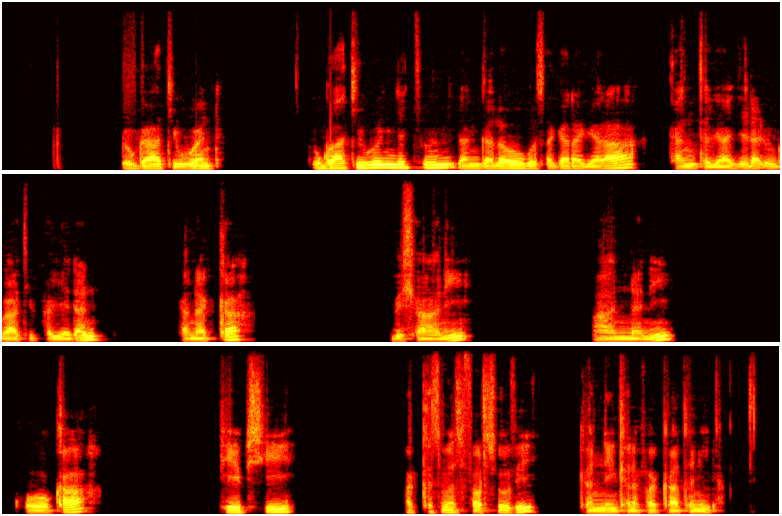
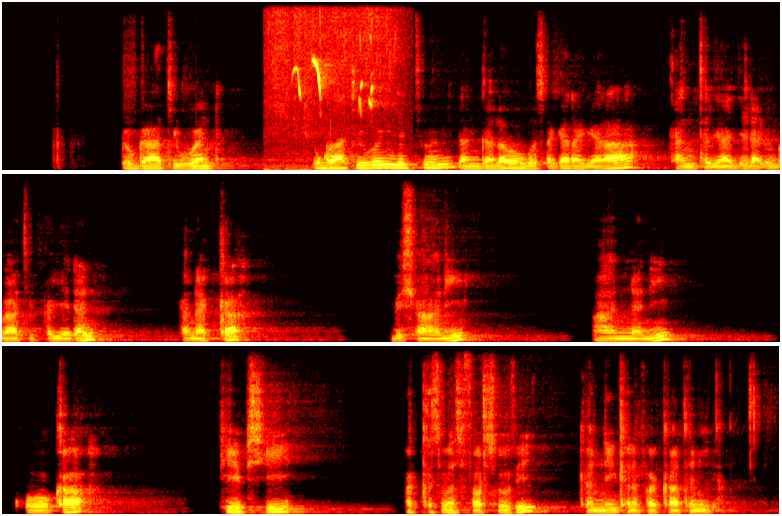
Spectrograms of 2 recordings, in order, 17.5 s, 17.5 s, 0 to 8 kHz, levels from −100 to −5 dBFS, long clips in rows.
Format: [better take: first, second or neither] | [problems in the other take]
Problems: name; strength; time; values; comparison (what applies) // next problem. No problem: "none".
first | background sound (Chirp, tweet); 1 dB above the speech // room echo; dies away in 0.6 s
